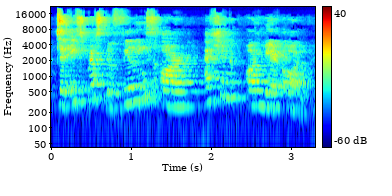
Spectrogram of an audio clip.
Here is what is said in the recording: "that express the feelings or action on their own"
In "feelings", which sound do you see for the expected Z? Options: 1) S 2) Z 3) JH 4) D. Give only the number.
1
